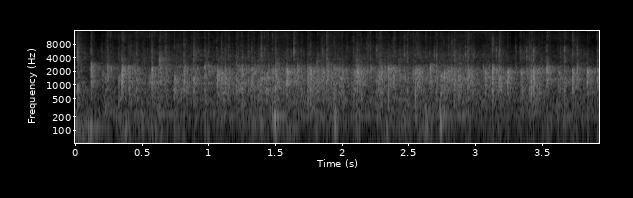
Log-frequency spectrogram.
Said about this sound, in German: Ein Applaus an unseren Engel mit dem Mikrofon.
